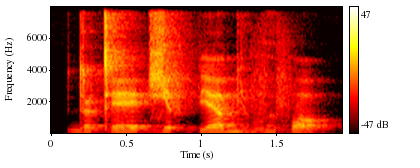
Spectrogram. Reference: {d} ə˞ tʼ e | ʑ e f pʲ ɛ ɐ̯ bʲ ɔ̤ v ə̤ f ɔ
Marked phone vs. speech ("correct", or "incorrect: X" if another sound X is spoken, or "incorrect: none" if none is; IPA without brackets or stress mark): correct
